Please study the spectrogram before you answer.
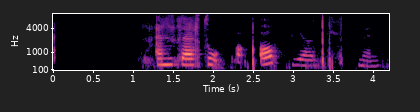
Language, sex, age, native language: Icelandic, female, 8, Icelandic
